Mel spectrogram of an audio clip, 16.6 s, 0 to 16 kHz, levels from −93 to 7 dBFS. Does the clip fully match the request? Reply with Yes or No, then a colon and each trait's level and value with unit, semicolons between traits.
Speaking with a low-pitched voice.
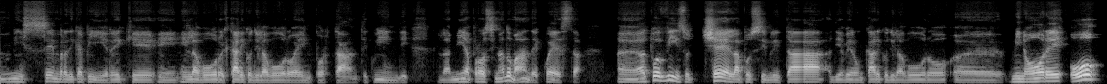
Yes: low, 105 Hz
